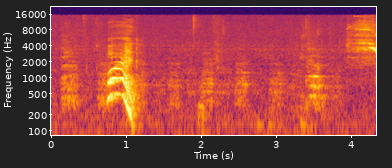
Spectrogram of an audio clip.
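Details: Max, a deaf Great Dane that loves to talk, complains to his owner about a wet floor while backing out of a doorway indoors: one loud, harmonic moaning whine that swoops up then slides down, followed by softer murmuring grumbles.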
